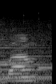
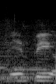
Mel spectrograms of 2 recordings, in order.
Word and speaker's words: BMP: It can be pronounced as BAM, BMP, or simply a bitmap image.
